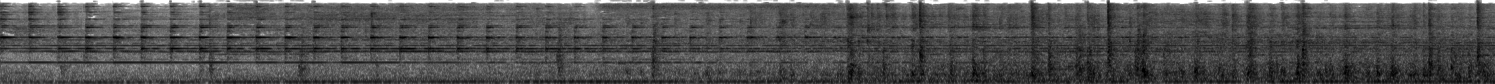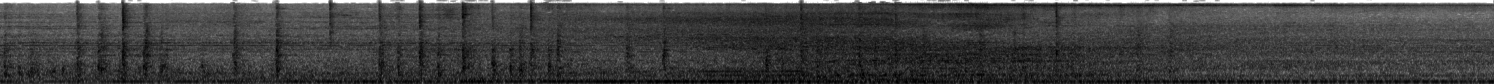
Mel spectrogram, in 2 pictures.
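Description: MBTA commuter rail train pulling out past the platform: coach wheels click over the rail joints over a steady low diesel drone. The drone grows louder over the second half as the diesel locomotive pushing at the rear draws near.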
